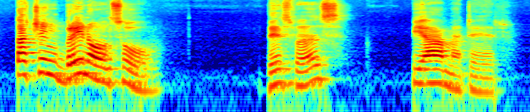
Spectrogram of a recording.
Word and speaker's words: pia mater: This was pia mater. Observe the spelling, it's not matter, it's mater. Mater means mother, maternal, paternal. That was the spelling, not matter, pia mater, dura mater.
